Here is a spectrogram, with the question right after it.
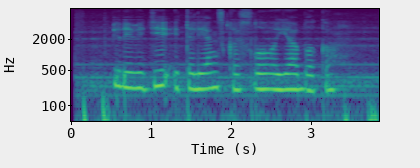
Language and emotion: Russian, neutral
